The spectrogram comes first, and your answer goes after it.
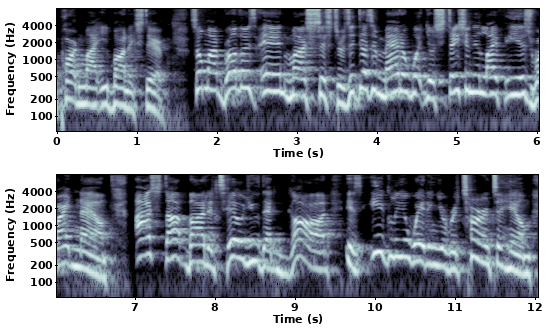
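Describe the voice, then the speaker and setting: A man's voice: high voice, a bit bright. A middle-aged man preaching a sermon as a pastor, using rhetorical questions and repeated refrains. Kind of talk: sermon preached to an online congregation.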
